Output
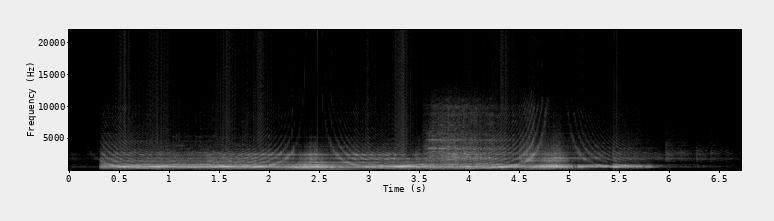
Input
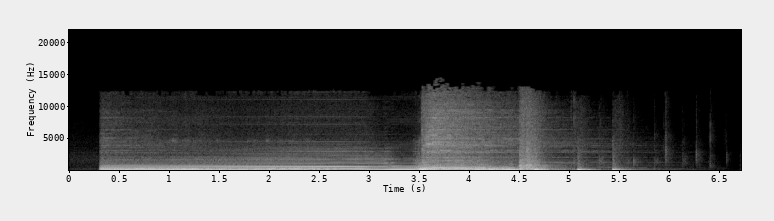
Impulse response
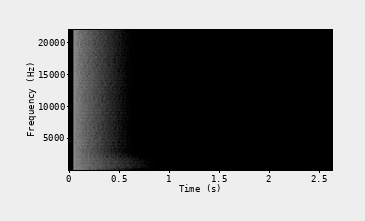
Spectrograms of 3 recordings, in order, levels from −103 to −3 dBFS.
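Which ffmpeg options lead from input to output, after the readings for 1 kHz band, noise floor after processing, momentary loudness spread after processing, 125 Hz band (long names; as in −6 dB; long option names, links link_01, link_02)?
−1.0 dB, −85 dBFS, 10 LU, below −40 dB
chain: -filter_complex "[1:a]atrim=start_sample=2205,afade=type=out:start_time=0.3:duration=0.01,atrim=end_sample=13671[link_01];[0:a][link_01]afir=irnorm=-1:irlink=0,aeval=exprs='val(0)*sin(2*PI*670*n/s)':channel_layout=same,equalizer=frequency=160:width_type=o:width=0.67:gain=-11,equalizer=frequency=1000:width_type=o:width=0.67:gain=9,equalizer=frequency=10000:width_type=o:width=0.67:gain=6,alimiter=level_in=2.5dB:limit=-24dB:level=0:latency=1:release=18,volume=-2.5dB,asplit=3[link_02][link_03][link_04];[link_02]bandpass=frequency=530:width_type=q:width=8,volume=0dB[link_05];[link_03]bandpass=frequency=1840:width_type=q:width=8,volume=-6dB[link_06];[link_04]bandpass=frequency=2480:width_type=q:width=8,volume=-9dB[link_07];[link_05][link_06][link_07]amix=inputs=3:normalize=0,aecho=1:1:110.8|151.6:0.316|0.447,aphaser=in_gain=1:out_gain=1:delay=4.4:decay=0.66:speed=0.41:type=sinusoidal,tiltshelf=frequency=790:gain=-4.5,dynaudnorm=framelen=160:gausssize=3:maxgain=3dB"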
